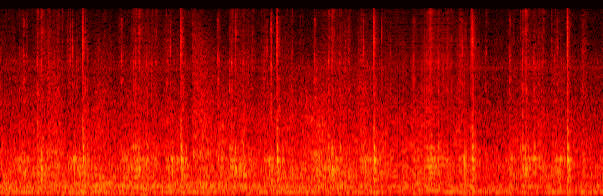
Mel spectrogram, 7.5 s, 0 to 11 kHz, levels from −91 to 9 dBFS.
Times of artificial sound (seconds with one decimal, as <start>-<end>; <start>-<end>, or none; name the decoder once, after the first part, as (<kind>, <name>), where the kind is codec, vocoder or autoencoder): 4.8-6.0 (vocoder, BigVGAN v2)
